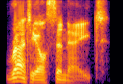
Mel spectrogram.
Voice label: "ratiocinate", British

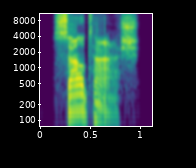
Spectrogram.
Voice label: "soutache", British

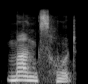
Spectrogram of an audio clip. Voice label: "monkshood", Indian

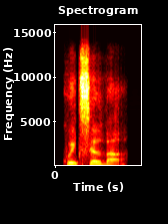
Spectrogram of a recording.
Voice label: "Quicksilver", Indian

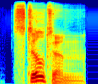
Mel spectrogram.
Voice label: "Stilton", British

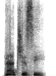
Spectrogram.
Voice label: "pachisi", Indian; Dictionary

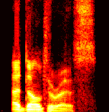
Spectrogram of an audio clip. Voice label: "adulterous", British

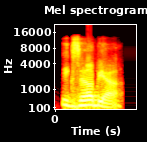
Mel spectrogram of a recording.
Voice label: "exurbia", Indian

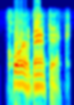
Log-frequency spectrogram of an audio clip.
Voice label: "corybantic", American

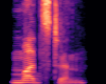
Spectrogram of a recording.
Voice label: "mudstone", Indian

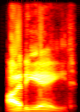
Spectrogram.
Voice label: "ideate", American

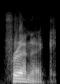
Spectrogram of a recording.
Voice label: "phrenic", American

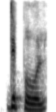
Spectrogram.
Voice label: "dipole", Indian

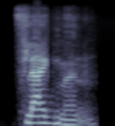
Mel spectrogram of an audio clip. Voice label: "flagman", Indian

